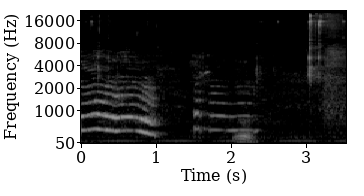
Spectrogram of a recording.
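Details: German Shepherds making funny noises during playtime: a drawn-out falling whine, then a shorter level whine and a small bump, over a constant low indoor hum.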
